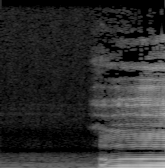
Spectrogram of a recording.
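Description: A faint, steady low drone, then about a second in a man's voice comes in loud. It scoops up in pitch and settles into one long, held chanted note.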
